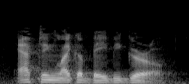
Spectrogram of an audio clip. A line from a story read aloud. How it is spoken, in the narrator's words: she said sternly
